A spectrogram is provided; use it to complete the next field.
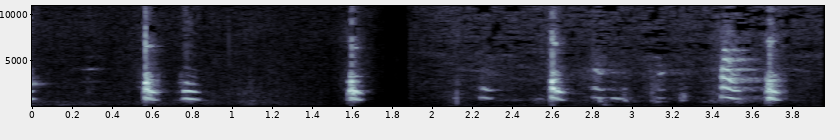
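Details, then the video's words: Eurasian coot calling to gather the flock, giving abrupt honking notes at irregular intervals, some in quick doubled or tripled bursts, against a quiet background. "Tiếng sâm cầm gọi đàn"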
